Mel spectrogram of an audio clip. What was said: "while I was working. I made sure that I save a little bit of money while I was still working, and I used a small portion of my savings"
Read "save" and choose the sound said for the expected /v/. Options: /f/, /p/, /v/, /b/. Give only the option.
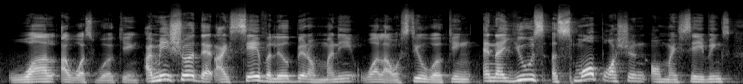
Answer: /v/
